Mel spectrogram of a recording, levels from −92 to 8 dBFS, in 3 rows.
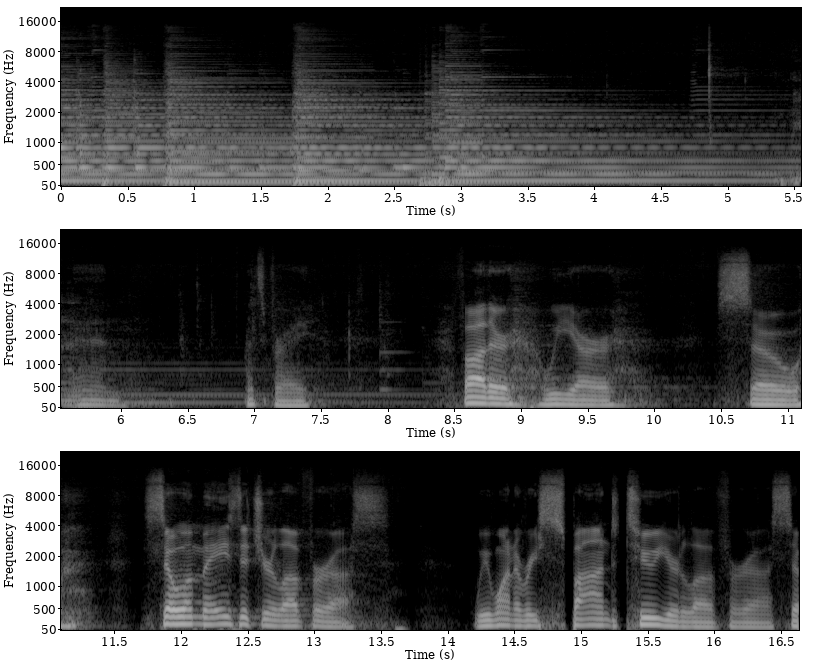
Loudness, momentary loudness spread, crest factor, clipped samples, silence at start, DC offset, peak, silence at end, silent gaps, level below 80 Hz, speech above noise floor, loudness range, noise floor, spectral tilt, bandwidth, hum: -34 LUFS; 18 LU; 20 dB; under 0.1%; 0 s; under 0.1%; -14 dBFS; 0 s; none; -60 dBFS; 42 dB; 10 LU; -74 dBFS; -6.5 dB/octave; 15 kHz; none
